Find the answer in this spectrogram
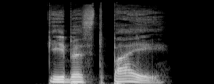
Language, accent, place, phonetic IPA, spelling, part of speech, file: German, Germany, Berlin, [ˌɡeːbəst ˈbaɪ̯], gebest bei, verb, De-gebest bei.ogg
- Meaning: second-person singular subjunctive I of beigeben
